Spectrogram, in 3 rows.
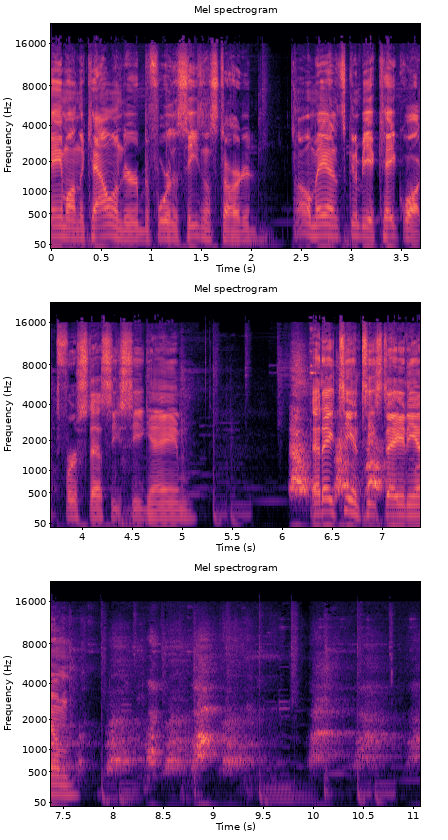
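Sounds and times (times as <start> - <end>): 
speech: 0.0 - 5.2, 6.3 - 7.8
several dogs barking excitedly: 6.1 - 11.0.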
